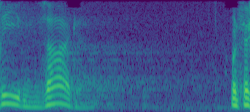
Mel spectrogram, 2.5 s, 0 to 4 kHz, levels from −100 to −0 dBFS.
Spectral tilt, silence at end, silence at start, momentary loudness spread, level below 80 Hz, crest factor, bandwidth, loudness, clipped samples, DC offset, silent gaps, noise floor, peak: -7 dB/octave; 0 s; 0 s; 20 LU; -66 dBFS; 20 dB; 4 kHz; -32 LUFS; under 0.1%; under 0.1%; none; -62 dBFS; -12 dBFS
